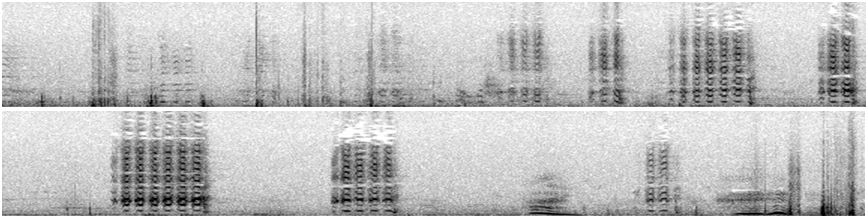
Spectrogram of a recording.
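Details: Goat kids out for a nightly jog on a farm, relaxed around people: a series of loud, wavering, nasal bleats every second or so, some long and quavering, mixed with softer shorter cries and movement sounds.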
